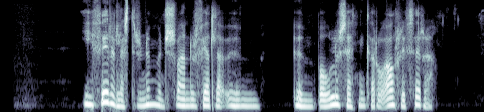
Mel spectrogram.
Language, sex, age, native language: Icelandic, female, 40-49, Icelandic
